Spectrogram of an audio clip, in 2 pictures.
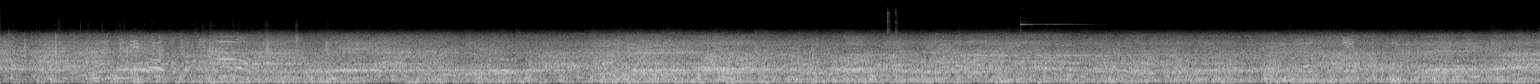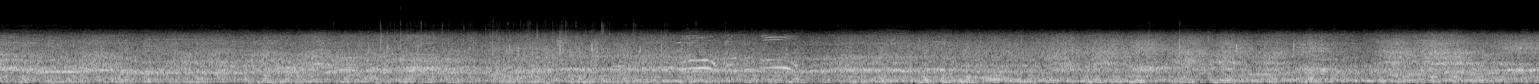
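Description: Football stadium crowd: a steady din of many voices, with supporters singing and chanting together throughout.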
